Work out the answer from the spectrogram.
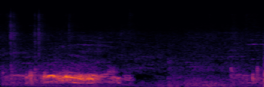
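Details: Male white pigeon giving one low, throaty cooing phrase lasting about a second, swelling then fading, followed by quiet room noise.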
